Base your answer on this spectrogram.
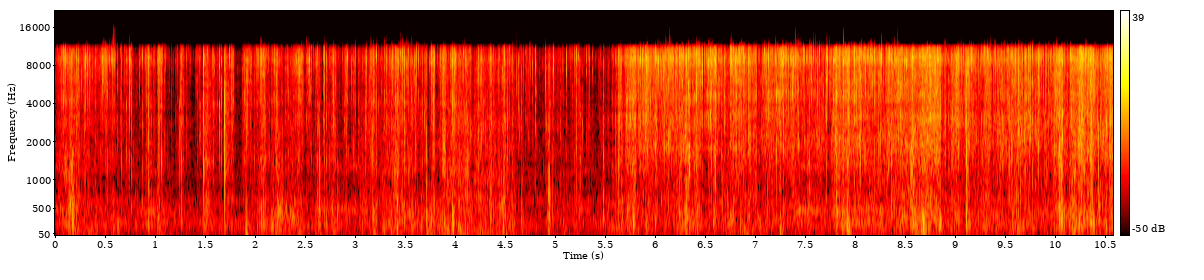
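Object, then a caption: Plastic bubble wrap sheet. A small piece of clear plastic bubble wrap, held between the fingers, is crinkled while its air bubbles are popped, giving sharp, bright snaps over a dry rustle. About halfway through, the crinkling turns louder and denser, becoming a steady, hissy crackle that lasts to the end.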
